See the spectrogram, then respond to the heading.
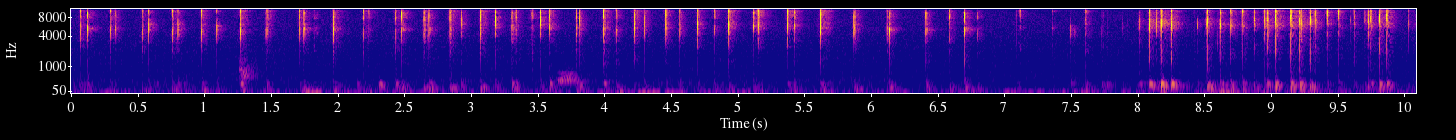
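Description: A small wire champagne cork cage (muselet) with a round metal cap is held in the fingers while long nails tap and scratch the cap. Quick, sharp, bright clicks come in a rapid, uneven stream over a soft low handling rumble, with a denser burst of scratching near the end.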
